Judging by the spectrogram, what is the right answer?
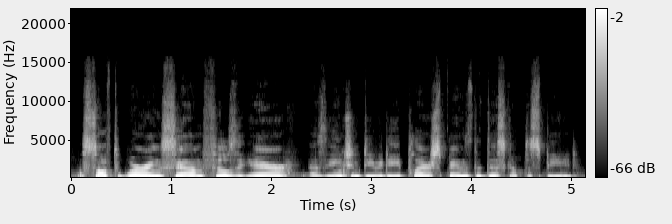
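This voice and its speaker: A man's voice: fairly low pitch, fairly even intonation, moderate pace, warm tone. A male streamer reading game text aloud during a let's-play, with casual, hesitant asides.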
